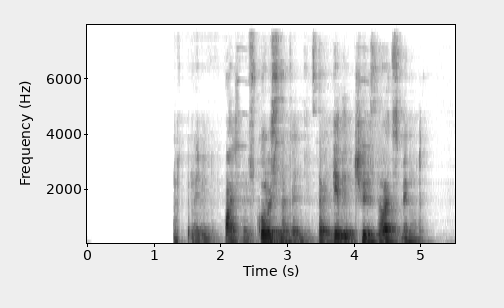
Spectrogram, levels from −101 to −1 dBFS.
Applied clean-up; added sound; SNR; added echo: neural mask model DeepFilterNet 3.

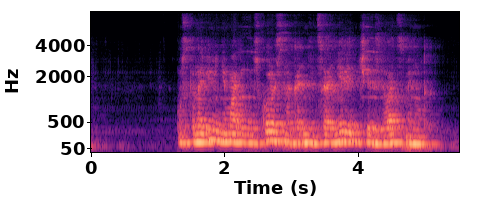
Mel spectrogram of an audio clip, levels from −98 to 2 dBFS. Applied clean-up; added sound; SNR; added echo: neural separator model SepFormer DNS4.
